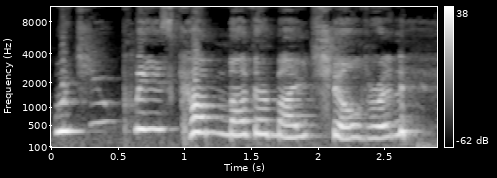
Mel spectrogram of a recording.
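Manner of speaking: high, loud, slow plea of an amazed shopper; impressed stranger. Retold or imitated. Shopper next to them begging grandma, loud and high. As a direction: beg like a worn-out mother. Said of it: "the lady in the cart right next to us said".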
